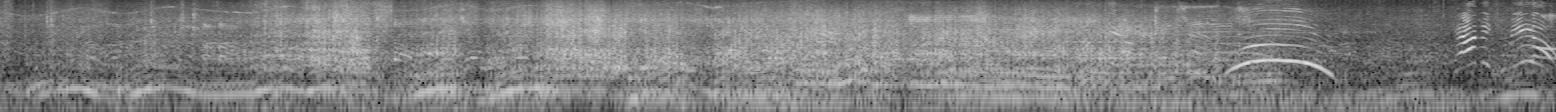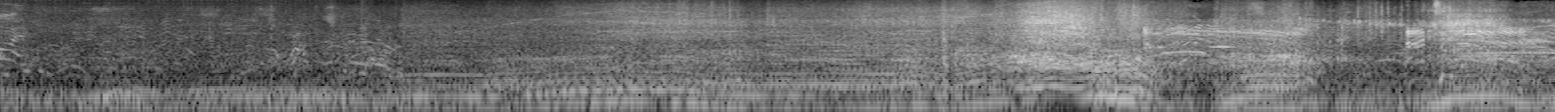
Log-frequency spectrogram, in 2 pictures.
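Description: Formula Offroad buggy engine revved hard, rising and falling again and again as the buggy fights for grip on a steep loose-dirt hillclimb, with its tyres spinning and skidding in the dirt.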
